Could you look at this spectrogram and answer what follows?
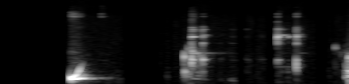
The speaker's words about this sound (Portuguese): E o último passo da última segunda-feira, deixa-me só beber um gole de água antes que comece para aqui a engasgar-me.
